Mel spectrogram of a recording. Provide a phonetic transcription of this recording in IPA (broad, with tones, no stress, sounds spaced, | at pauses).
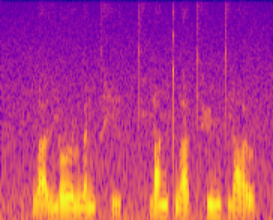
x w ä̰˨˩ l j o˥ ʊ̯ ɻ w ə˥ n t̪ʰ i˨ | t̪ʰ j ɑ˥ ŋ t̪ w ä˧˥ t̪ʰ y˥ n t̪ j ɑ˥˩ ʊ̯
